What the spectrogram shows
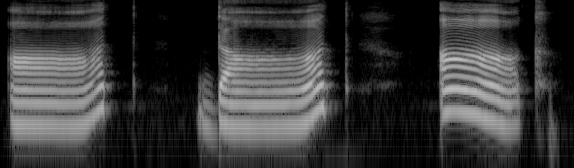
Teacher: हमने देखा कि इन अल्फाज में नून गुन्ना की आवाज नाक में आई है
